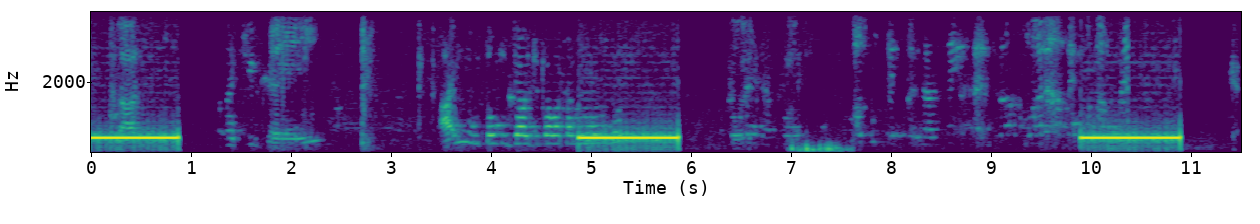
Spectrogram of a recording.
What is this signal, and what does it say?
Ringback tone (Europe, 425 Hz), with speech.
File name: out- -2024- - - .67532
